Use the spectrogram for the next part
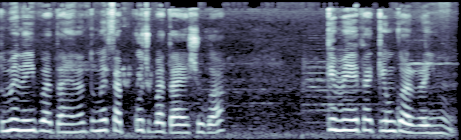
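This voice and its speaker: An anxious young woman doctor played by a woman stammers and pleads in a fan drama. Her voice is slightly high and warm, with a faint background hum. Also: close to an everyday voice. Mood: worried. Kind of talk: amateur Urdu fan drama.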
